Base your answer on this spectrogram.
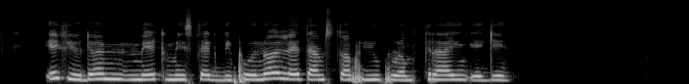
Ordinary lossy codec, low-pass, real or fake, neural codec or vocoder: none; 14.4 kHz; fake; codec, 32 kHz, 1.9 kbps, SNAC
